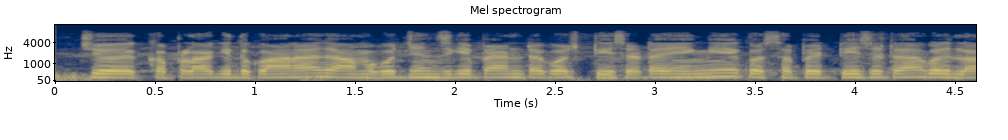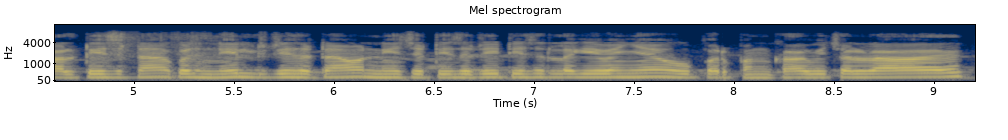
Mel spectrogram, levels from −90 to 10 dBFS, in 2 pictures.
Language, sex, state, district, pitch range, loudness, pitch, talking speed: Bundeli, male, Uttar Pradesh, Budaun, 160-170 Hz, -14 LUFS, 160 Hz, 260 wpm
